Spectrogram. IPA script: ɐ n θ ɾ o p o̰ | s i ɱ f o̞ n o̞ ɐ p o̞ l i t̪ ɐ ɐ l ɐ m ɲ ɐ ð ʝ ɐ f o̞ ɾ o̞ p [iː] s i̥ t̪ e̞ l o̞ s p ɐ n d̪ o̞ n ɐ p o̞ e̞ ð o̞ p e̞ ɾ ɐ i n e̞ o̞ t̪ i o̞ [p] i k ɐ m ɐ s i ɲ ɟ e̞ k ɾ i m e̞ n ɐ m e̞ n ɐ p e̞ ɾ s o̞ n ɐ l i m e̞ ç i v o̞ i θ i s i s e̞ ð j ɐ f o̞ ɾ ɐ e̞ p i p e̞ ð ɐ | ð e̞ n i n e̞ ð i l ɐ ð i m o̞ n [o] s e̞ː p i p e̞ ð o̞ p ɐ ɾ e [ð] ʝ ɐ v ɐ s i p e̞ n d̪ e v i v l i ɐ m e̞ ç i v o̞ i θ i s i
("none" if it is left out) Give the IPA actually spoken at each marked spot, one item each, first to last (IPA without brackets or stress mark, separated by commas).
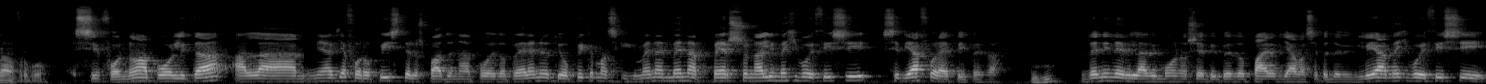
iː, p, o, ð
